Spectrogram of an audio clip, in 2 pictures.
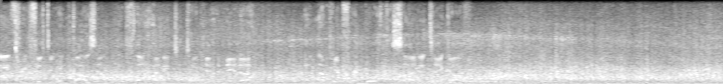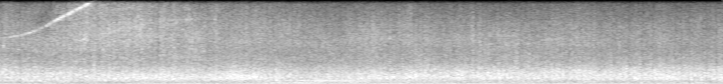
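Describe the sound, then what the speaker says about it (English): An airliner taking off at LAX airport in Los Angeles, a loud continuous jet roar that rises and sweeps over the full length, with someone talking throughout. "Flight heading to Tokyo Haneda, heading up here for a north side of takeoff."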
